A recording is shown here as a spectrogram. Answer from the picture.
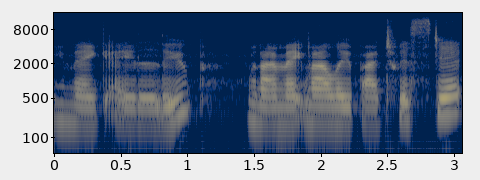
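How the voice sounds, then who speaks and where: A woman's medium-pitched voice, bright and sharp in tone, with ordinary pitch variation. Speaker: knitting hobbyist. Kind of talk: tutorial. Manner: deliberately slow.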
